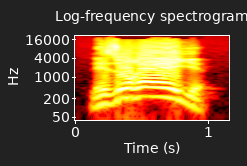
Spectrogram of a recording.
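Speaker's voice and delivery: roaring, all-out bellow, high and loud. One of the captors answers the captive's question; bellowing. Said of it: "beugla Tintin".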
